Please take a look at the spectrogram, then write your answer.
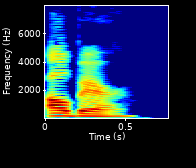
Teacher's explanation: The emphasis moves to the second syllable, and the T at the end is typically silent, a common feature of French pronunciation.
